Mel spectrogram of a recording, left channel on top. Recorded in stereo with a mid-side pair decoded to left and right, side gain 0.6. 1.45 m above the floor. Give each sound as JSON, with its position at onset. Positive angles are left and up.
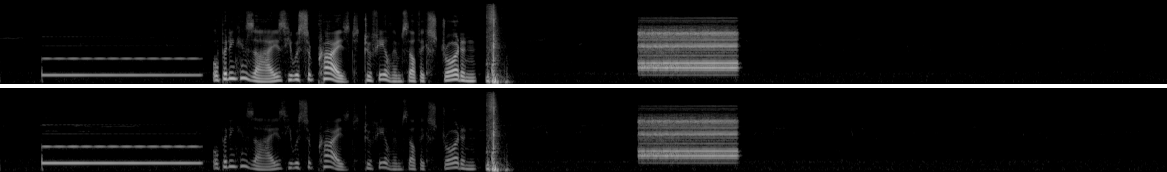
{"t": 0.4, "sound": "a bell", "azimuth_deg": -20}
{"t": 2.1, "sound": "a man speaking", "azimuth_deg": 55}
{"t": 4.9, "sound": "tearing paper", "azimuth_deg": 10}
{"t": 6.4, "sound": "a buzzer", "azimuth_deg": 20}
